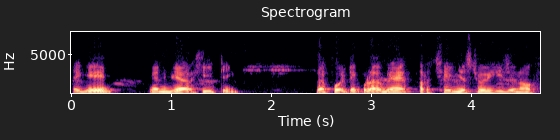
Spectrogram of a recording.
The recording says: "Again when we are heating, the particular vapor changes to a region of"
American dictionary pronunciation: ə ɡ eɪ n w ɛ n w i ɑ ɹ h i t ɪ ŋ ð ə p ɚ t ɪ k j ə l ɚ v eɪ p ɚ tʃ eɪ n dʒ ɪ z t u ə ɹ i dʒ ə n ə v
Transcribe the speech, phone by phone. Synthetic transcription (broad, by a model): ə ɡ eɪ n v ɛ n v i ɑ ɹ h i t ɪ ŋ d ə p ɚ t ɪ k j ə l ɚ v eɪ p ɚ tʃ eɪ n dʒ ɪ s t u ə ɹ i dʒ ə n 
